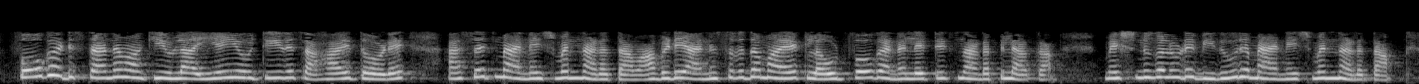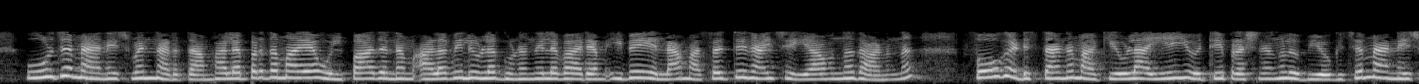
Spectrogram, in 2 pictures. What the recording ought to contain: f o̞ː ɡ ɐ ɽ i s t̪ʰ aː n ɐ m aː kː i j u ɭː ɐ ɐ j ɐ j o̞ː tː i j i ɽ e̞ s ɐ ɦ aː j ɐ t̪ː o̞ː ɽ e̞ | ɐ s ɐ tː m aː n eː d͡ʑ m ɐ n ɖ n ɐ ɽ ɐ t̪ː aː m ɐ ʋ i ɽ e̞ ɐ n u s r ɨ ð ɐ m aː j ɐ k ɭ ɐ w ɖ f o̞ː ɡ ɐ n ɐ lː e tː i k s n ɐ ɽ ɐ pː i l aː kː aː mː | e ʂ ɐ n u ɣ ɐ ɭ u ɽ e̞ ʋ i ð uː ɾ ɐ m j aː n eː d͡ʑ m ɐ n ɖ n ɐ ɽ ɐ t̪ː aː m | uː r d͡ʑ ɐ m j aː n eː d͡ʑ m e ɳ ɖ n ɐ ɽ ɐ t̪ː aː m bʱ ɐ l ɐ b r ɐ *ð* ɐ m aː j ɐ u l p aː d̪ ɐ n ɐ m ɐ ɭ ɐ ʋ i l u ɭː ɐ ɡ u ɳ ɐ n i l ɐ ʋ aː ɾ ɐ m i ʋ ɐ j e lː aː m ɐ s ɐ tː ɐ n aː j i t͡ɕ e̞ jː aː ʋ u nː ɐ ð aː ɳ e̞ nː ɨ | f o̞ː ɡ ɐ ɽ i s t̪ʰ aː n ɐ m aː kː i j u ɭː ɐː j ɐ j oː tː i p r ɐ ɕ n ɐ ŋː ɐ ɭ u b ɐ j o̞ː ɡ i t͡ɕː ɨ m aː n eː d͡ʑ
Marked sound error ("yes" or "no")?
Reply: no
